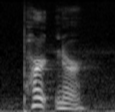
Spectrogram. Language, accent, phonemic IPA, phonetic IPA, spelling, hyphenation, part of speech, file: English, US, /ˈpɑɹt.nɚ/, [ˈpɑɹʔ.nɚ], partner, part‧ner, noun / verb, En-us-partner.ogg
- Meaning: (noun) 1. Either of a pair of people or things that belong together 2. Someone who is associated with another in a common activity or interest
